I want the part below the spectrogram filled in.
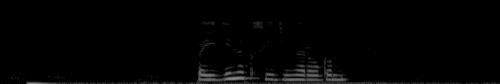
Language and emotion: Russian, neutral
